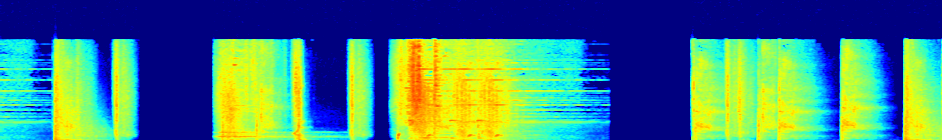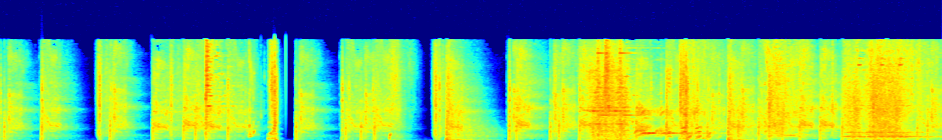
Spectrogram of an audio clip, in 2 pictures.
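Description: Game sound effects of magic attacks and hits burst out again and again.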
